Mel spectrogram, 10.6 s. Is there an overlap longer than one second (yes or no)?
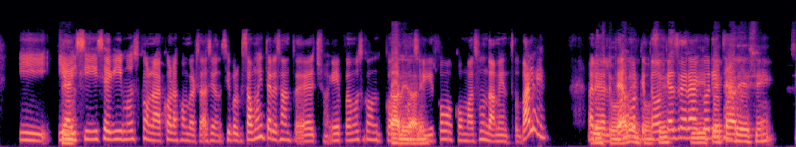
yes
